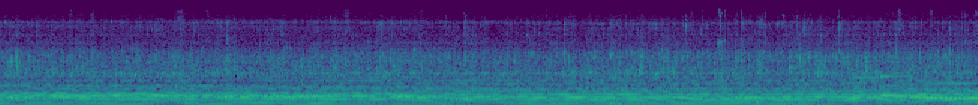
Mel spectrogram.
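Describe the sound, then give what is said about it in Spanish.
Water flows steadily and continuously, a soft constant rush dotted with small splashy droplet sounds and a low steady hum underneath, with no voices. “Y así como el agua fluye, así fluyen tus pensamientos.”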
